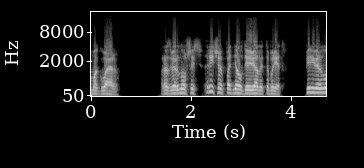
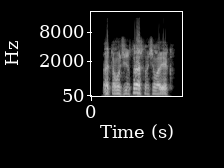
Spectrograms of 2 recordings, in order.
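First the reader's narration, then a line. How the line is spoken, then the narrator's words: Muttered. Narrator (Russian): пробормотал Магуайр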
